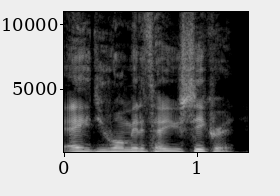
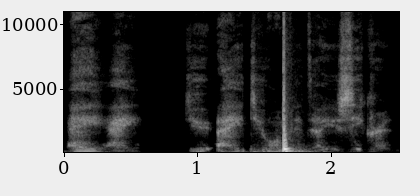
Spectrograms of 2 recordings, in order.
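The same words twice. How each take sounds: First: Said in the usual way. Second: Fast hushed whisper. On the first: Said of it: "Be like". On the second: Retold or imitated. Calming a toddler who is spazzing out, fast whisper. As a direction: coax her with a quick whisper. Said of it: "like whispering to them".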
